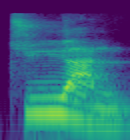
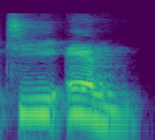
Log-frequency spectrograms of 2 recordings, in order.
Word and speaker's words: juan: Jadi bacanya bukan bukan Cuan, bukan Cuan, tapi Cuen.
